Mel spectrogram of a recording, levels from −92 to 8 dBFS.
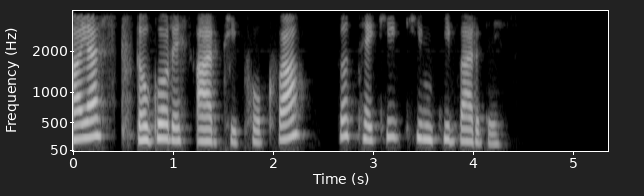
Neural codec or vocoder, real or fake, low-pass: codec, 16 kHz, 2 kbps, FunCodec, trained on LibriTTS, 25 frames a second; fake; 3.6 kHz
